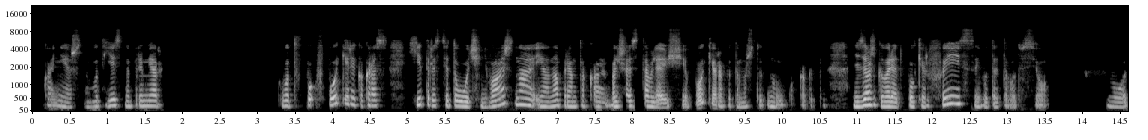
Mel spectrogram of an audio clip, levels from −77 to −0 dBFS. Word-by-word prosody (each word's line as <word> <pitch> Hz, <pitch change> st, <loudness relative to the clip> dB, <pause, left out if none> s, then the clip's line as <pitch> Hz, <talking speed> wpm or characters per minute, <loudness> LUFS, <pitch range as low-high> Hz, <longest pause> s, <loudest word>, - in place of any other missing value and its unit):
Конечно, 175 Hz, -2 st, -4 dB
вот 190 Hz, +2 st, -6 dB
есть, 220 Hz, 0 st, 0 dB
например 205 Hz, +1 st, 0 dB, 1.5 s
Вот, 205 Hz, -1 st, -1 dB
в -, -, -19 dB
по 460 Hz, 0 st, +1 dB, 0.2 s
покере 260 Hz, -2 st, +3 dB
как -, -, -2 dB
раз 215 Hz, 0 st, 0 dB, 0.3 s
хитрость 220 Hz, -4 st, -1 dB
это 210 Hz, -1 st, +2 dB
очень 185 Hz, -3 st, +2 dB
важно, 250 Hz, -, +3 dB
и 210 Hz, -, -1 dB
она 185 Hz, +3 st, +3 dB
прям 190 Hz, -3 st, 0 dB
такая 190 Hz, -2 st, -3 dB
большая 195 Hz, +2 st, +2 dB
составляющая 185 Hz, -6 st, +1 dB
покера, -, -, +1 dB
потому 175 Hz, -, -5 dB
что, 200 Hz, +3 st, -7 dB
т 225 Hz, -, -10 dB
ну, 185 Hz, +5 st, -2 dB
как 230 Hz, -, -10 dB
это, -, -, -19 dB, 0.3 s
нельзя 205 Hz, +5 st, +6 dB
же, 245 Hz, -, +2 dB
говорят, 185 Hz, -5 st, +3 dB
покерфейс 255 Hz, +10 st, 0 dB
и -, -, 0 dB
вот -, -, -5 dB
это -, -, -5 dB
вот -, -, -6 dB
всё, -, -, -7 dB, 0.8 s
вот. 180 Hz, -4 st, -4 dB
200 Hz, 150 wpm, -25 LUFS, 185-220 Hz, 1.5 s, нельзя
